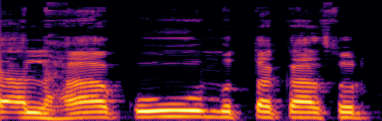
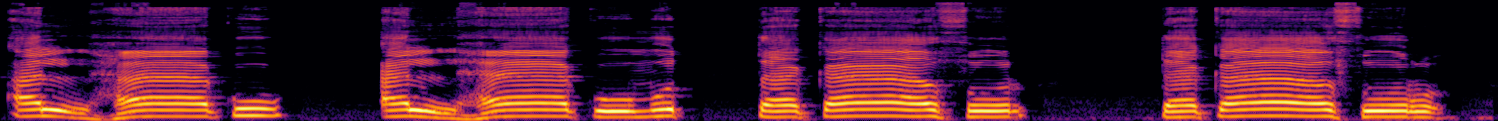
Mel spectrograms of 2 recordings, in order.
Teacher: کاف کی پیش کو لمبا کر دیا جاتا ہے، جس سے ایک نیا لفظ، ایک نیا ورڈ پیدا ہو جاتا ہے، الہاکوم التکاثر۔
